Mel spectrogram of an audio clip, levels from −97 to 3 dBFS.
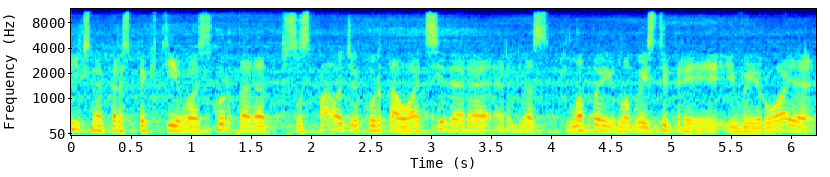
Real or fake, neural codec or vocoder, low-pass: real; none; 10.8 kHz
